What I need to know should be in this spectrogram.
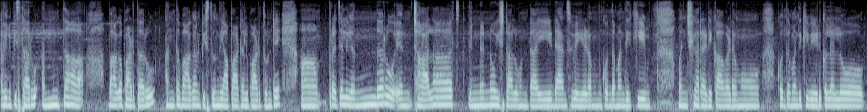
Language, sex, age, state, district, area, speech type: Telugu, female, 18-30, Telangana, Nalgonda, urban, spontaneous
